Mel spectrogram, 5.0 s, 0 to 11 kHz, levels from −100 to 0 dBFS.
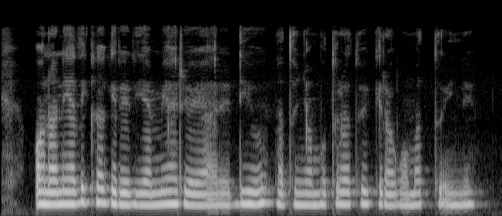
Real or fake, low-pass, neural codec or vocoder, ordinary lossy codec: real; 7.2 kHz; none; none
